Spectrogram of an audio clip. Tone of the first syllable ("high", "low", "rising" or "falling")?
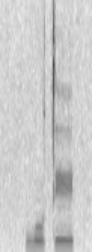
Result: low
